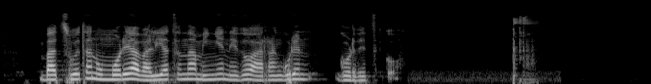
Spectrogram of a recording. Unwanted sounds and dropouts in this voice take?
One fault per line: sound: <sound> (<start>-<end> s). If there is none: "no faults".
sound: thud (5.1-5.4 s)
